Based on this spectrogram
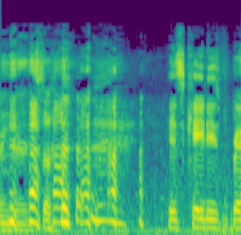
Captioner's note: laughs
